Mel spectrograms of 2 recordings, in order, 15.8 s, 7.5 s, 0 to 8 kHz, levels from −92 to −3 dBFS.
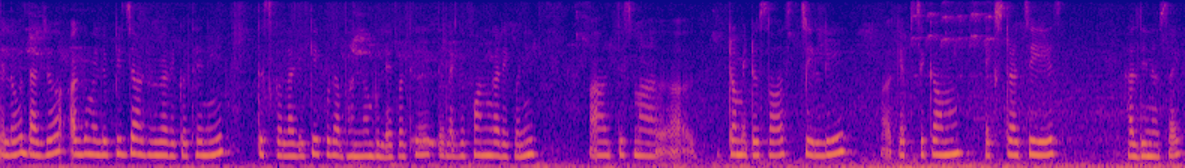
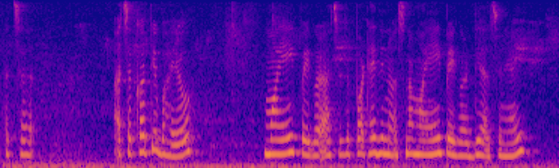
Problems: constant background noise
